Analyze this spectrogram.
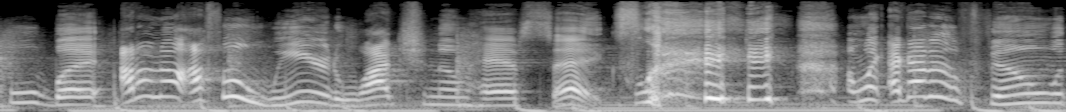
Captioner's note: laughing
